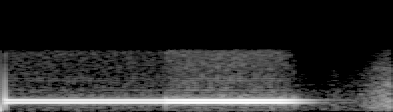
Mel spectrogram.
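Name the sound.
phone dial tone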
